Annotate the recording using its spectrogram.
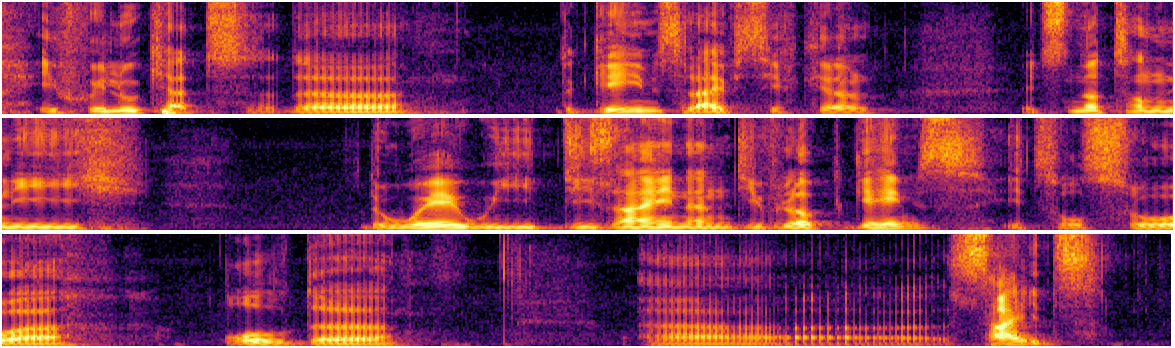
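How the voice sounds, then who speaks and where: A man's medium-pitched voice at a very slow pace, with long, frequent pauses, ordinary pitch variation and big swings in loudness, on a very clean recording with a silent background. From France. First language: French. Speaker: panel moderator. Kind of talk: conference panel introduction. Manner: hesitant, many fillers.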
